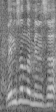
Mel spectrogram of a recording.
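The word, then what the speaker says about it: Limsa Lominsa: With Limsa Laminzi is pirate... I said it again. I gotta correct that, or I'm gonna say it like that for the rest of the time. Limsa Laminza has piracy and lawlessness,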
